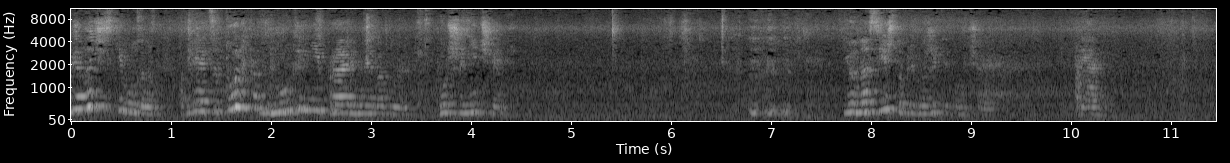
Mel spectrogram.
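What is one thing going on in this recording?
A woman lectures calmly in a room with a slight echo.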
